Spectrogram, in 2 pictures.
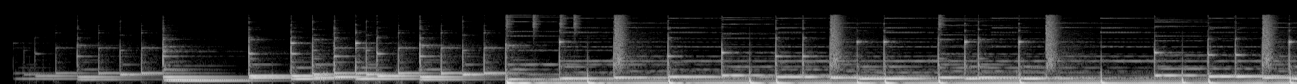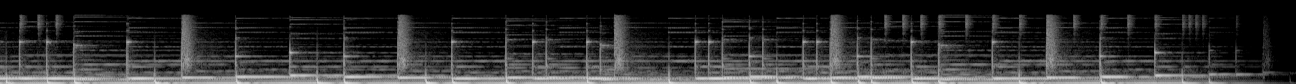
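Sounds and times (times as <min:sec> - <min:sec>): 
marimba: 0:00.2 - 0:25.8.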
